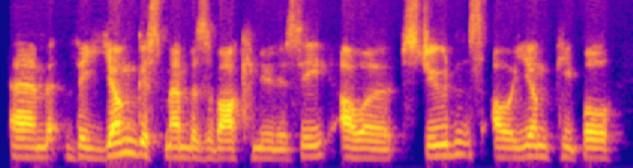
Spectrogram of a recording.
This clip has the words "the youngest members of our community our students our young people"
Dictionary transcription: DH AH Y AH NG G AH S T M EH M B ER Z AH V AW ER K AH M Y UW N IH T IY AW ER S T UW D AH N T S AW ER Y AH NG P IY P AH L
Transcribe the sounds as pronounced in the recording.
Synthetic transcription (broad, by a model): DH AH Y AH NG G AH S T M EH M B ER Z AH V AW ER K AH M Y UW N IH T IY AW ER S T UW D N T S AW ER Y AH NG P IY P AH L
